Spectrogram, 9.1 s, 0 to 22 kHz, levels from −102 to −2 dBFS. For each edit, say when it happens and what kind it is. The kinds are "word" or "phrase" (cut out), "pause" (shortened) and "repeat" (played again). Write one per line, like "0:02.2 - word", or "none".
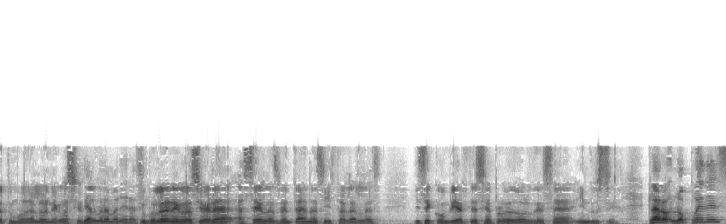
none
